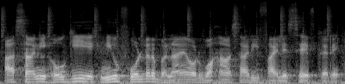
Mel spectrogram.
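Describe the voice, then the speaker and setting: A man's voice: on the low side, brisk, a little mellow. A man hosting an instructional phone tutorial, explaining steps to viewers in a polite, formal way. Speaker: tech tutorial host. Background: background music.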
